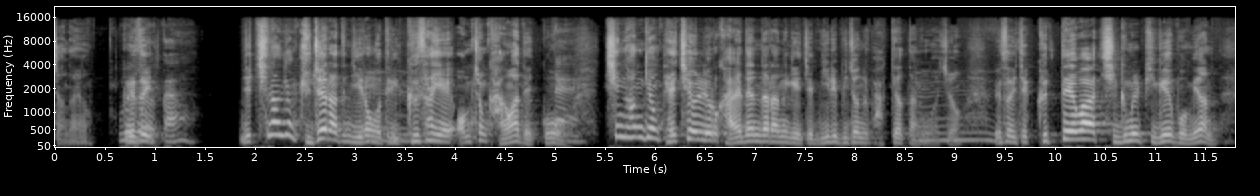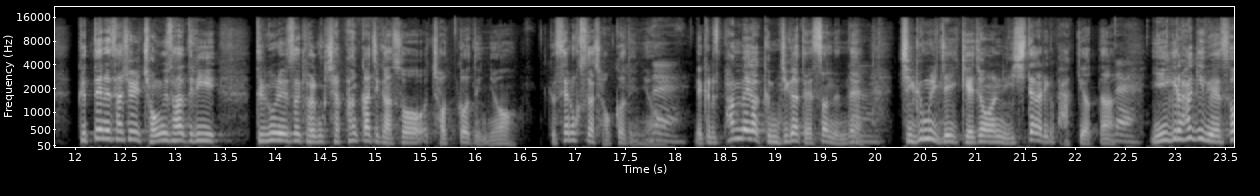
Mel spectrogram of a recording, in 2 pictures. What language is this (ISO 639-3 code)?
kor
